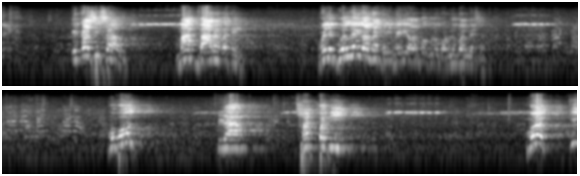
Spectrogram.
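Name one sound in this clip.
A middle-aged man speaks forcefully into a microphone over loudspeakers, with pauses between phrases.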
